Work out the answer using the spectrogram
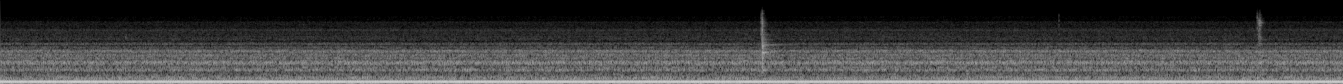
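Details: Gas package unit, newly replaced draft inducer motor (old one was extremely loud, like a lawnmower), new hot surface igniter, cleaned burners: smooth steady low hum, no rattle, grinding or wobble; inducer runs quietly and evenly, normal.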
